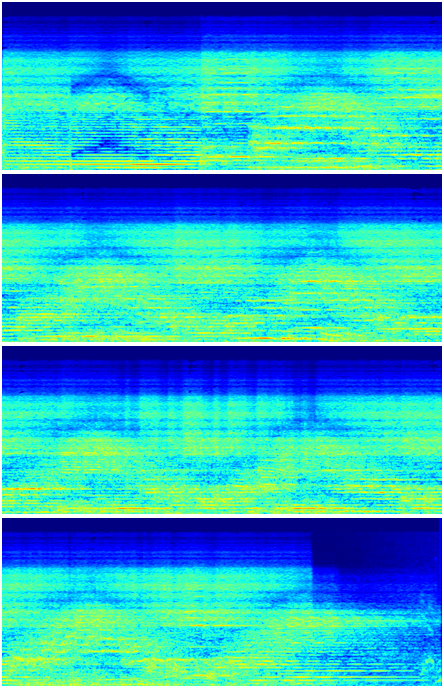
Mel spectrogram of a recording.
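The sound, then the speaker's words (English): An electric guitar plays through a Disaster Transport modulated delay and reverb pedal blending the two, its notes smearing into sweeping, wavering swells that wash in and out rhythmically, loud and dense, with no talking, fading near the end. “It's like a modulated reverb or modulated delay and reverb that you can kind of blend the two together.”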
